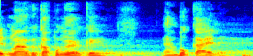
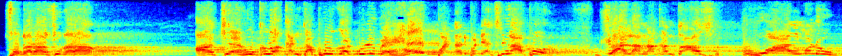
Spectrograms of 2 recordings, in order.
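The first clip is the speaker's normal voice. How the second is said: mock rally orator; 10 semitones higher than usual. Preacher mimicking a politician at a rally, mock fiery shout. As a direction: rouse the crowd like a campaign speaker.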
